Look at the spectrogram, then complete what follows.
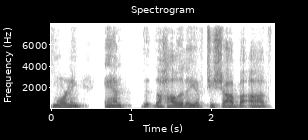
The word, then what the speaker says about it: Tisha B'Av: and the holiday of tisha b'av tish above in ashkenazi pronunciation it's listed as uh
